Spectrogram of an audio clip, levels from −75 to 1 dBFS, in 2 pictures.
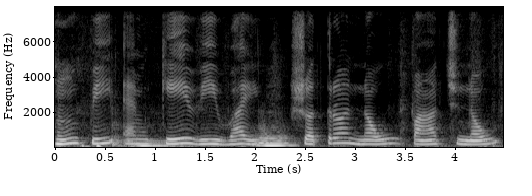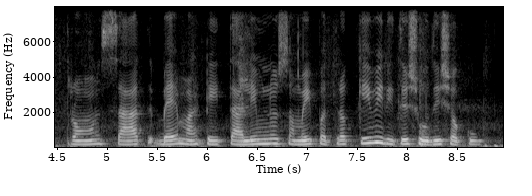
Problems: none marked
